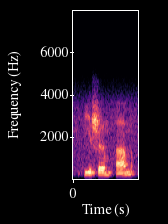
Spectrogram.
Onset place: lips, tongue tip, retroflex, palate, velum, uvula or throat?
throat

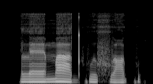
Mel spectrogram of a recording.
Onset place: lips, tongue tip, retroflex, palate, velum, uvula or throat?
tongue tip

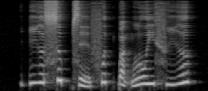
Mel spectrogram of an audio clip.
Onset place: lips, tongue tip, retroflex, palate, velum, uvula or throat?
throat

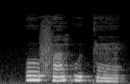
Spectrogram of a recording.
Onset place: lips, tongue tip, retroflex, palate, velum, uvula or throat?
lips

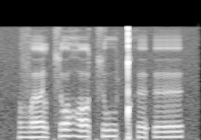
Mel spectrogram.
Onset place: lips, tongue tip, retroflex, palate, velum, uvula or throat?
lips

